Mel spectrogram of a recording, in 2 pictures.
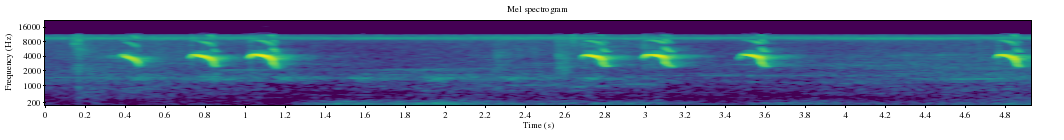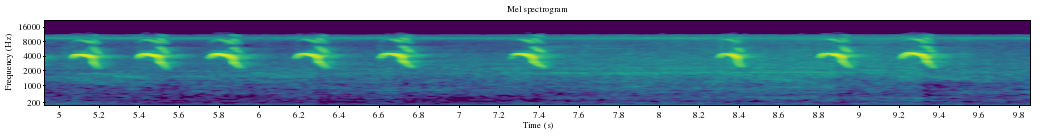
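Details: Baby chick giving clear, high, down-slurred peeps in short runs of two to five, separated by pauses, over faint low background hum.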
